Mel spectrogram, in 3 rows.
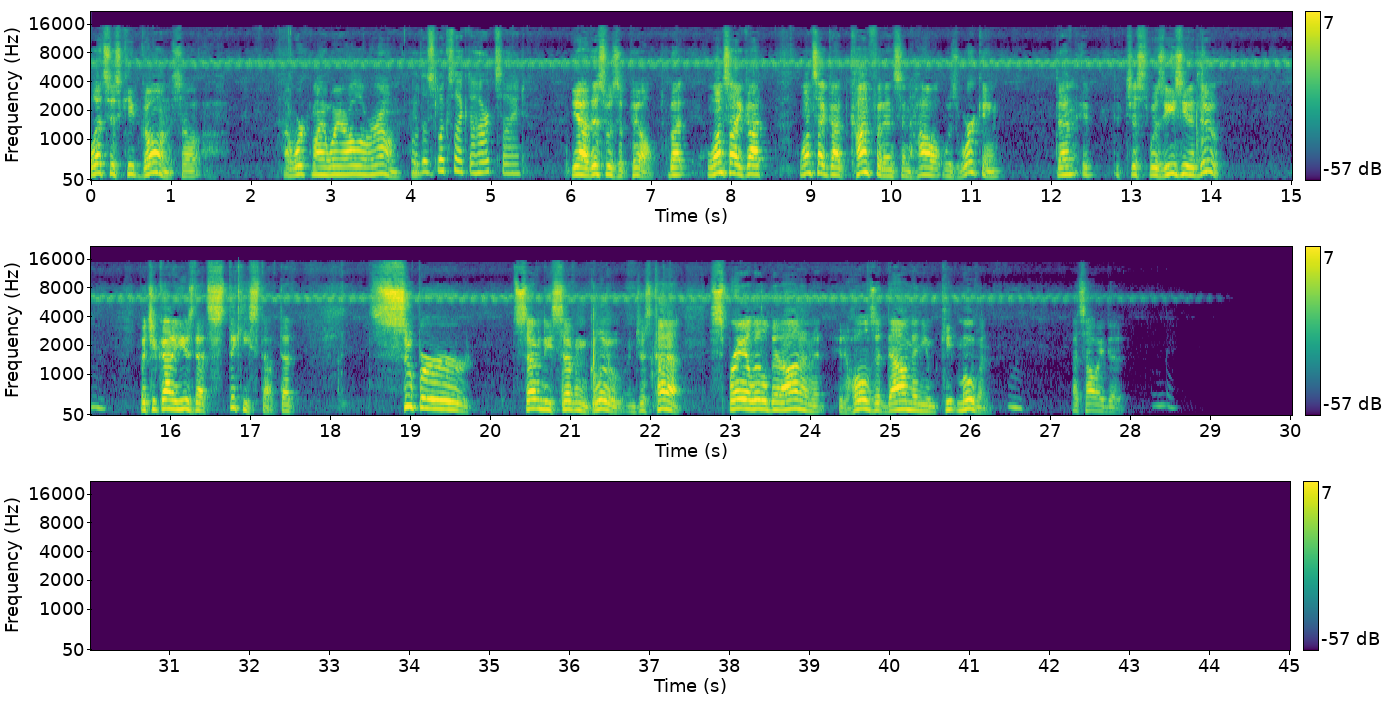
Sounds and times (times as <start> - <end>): Speech: 2.4 - 5.4, 6.0 - 11.4, 12.1 - 14.1, 15.0 - 17.6, 18.5 - 26.2, 27.3 - 27.9.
